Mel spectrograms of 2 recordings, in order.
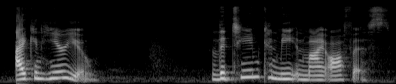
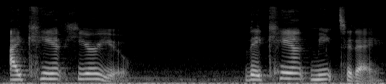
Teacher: But when I say can't, I stress that A and make it really long. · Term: stressed A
